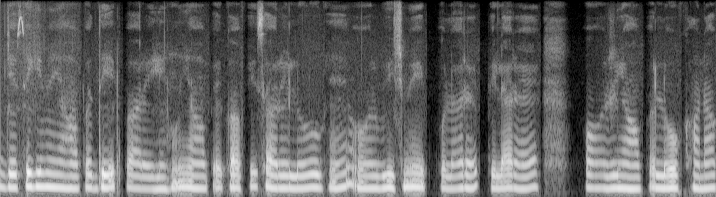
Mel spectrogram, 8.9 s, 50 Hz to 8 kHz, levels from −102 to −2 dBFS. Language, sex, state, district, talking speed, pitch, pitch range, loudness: Hindi, female, Odisha, Sambalpur, 180 wpm, 190 Hz, 185-200 Hz, -17 LUFS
